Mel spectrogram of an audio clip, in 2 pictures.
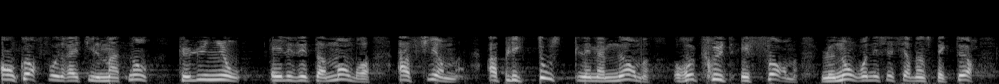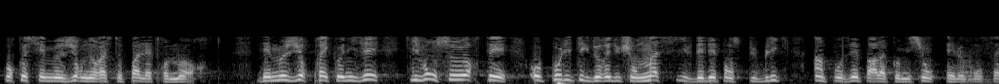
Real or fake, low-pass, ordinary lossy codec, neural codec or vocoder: real; 3.6 kHz; none; none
